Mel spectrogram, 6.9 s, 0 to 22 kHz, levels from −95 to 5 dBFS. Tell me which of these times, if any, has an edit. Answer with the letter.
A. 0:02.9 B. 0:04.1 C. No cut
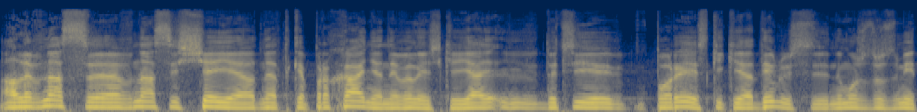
C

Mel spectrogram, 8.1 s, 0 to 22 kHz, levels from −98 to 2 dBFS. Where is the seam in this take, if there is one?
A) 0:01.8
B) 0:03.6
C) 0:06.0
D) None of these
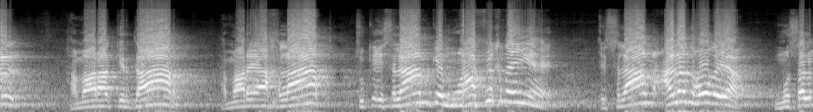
D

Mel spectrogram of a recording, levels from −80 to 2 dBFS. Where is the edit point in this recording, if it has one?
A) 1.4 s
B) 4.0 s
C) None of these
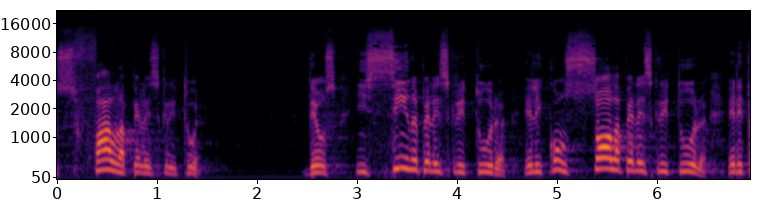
A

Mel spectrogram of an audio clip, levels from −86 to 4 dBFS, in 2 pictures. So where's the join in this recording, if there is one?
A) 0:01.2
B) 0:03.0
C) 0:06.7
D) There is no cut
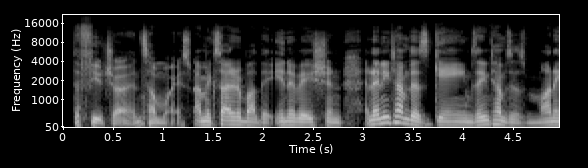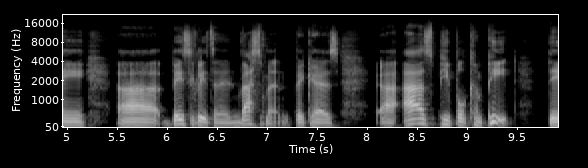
A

